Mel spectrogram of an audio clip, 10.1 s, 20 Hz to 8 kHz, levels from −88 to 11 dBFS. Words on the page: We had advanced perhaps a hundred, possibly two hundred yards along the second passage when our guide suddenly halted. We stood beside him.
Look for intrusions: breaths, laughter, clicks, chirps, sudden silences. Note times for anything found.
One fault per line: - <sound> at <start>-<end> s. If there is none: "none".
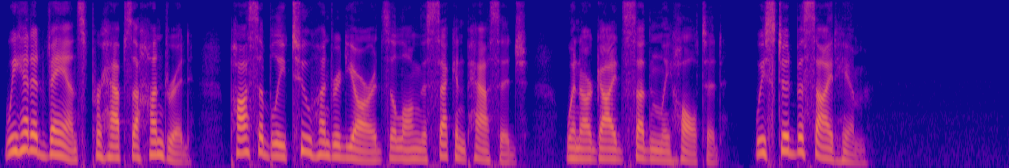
none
